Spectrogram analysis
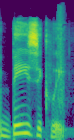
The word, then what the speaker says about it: basically: On passe à basically. Ah lui c'est le roi du résumé, l'outil parfait pour aller droite au but et dire en gros ou pour faire simple. L'accent est sur la première syllabe.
